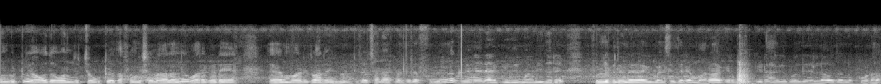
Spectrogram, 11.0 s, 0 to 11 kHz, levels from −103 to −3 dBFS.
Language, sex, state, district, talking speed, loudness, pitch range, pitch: Kannada, male, Karnataka, Gulbarga, 160 wpm, -21 LUFS, 130-150 Hz, 140 Hz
